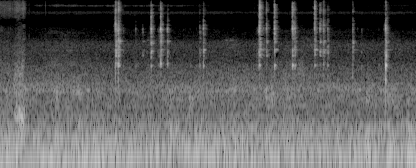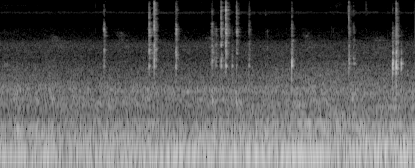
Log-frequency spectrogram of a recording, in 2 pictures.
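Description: Scattered light metallic clicks and clinks of open-end wrenches working the nut off a new fuel filter's mounting base, over a steady low hum.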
